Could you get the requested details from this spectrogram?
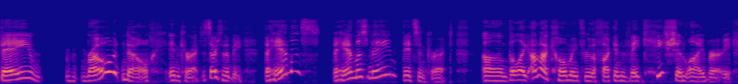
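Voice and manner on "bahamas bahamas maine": higher, questioning guesses; puzzled guessing. Real, not acted. Trying to recall the island name, high puzzled guesses. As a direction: grope for the name, each a doubtful question.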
